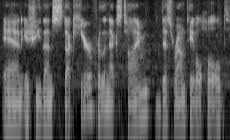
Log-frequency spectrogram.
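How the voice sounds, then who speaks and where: A man streaming a video game, thinking out loud in casual commentary and sometimes reading game text, with game music behind. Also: on the low side, takes it slowly, creaky. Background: faint game music.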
